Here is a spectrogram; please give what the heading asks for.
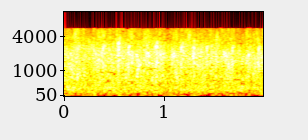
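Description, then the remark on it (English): An audience claps for the Lord in a steady, dense wash of applause that holds at an even level for the full two seconds, with no voices standing out. “Go ahead and give the Lord a little clap for that.”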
